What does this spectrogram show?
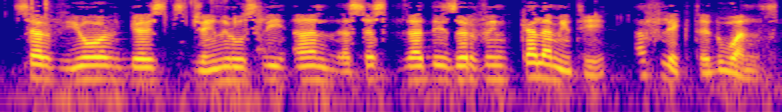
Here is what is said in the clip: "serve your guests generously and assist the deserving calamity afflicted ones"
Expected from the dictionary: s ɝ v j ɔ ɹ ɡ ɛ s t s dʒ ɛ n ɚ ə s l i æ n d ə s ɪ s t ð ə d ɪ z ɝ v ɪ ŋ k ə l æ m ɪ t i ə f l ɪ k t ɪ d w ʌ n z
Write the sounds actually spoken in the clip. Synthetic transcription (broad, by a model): s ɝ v j ɔ ɹ ɡ ɛ s t s dʒ ɛ n ɚ ə s l i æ n d ə s ɪ s t ð ə d ɪ z ɝ v ɪ ŋ k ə l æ m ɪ t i ə f l ɪ k t ɪ d w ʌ n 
